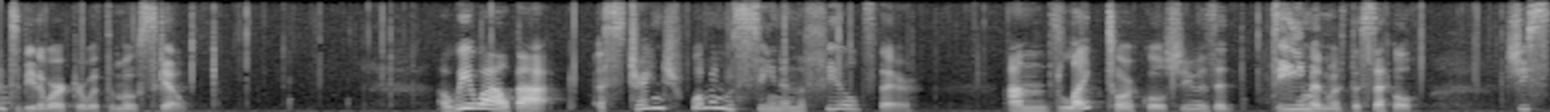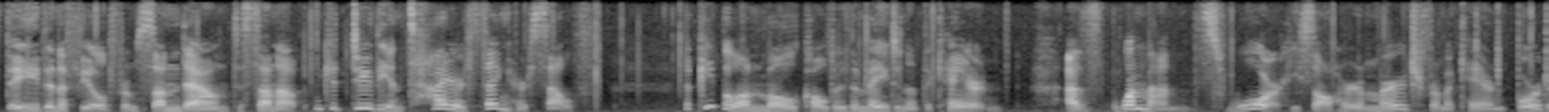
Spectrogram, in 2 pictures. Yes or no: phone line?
no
